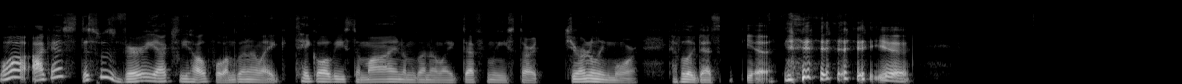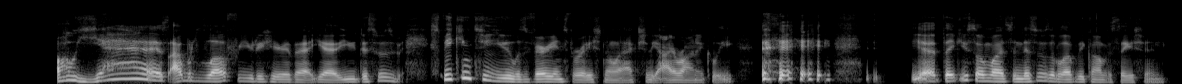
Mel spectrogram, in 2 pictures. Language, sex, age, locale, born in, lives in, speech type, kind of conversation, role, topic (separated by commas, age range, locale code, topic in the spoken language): English, female, 30-34, en-US, United States, United States, conversation, advice, user, How can I turn my personal experiences into emotionally compelling song lyrics?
